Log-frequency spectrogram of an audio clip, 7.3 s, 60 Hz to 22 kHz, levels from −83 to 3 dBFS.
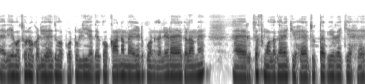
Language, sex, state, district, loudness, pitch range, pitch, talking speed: Marwari, male, Rajasthan, Nagaur, -19 LUFS, 105-110 Hz, 110 Hz, 215 wpm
